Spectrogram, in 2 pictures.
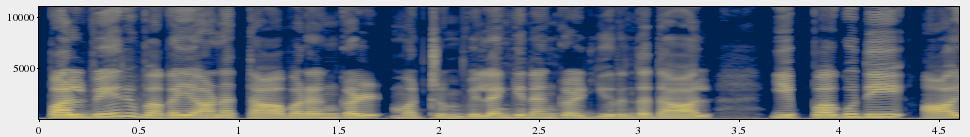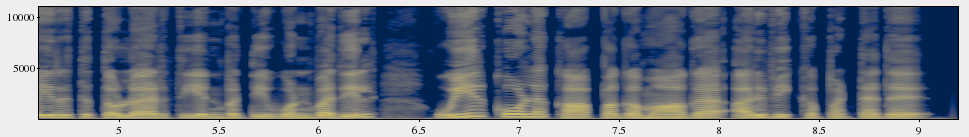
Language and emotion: Tamil, neutral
